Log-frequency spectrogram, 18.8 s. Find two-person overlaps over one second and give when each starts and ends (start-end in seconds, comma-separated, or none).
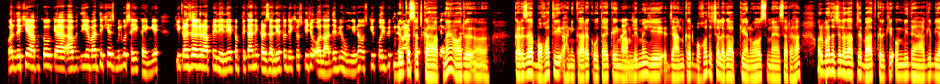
8.0-9.2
